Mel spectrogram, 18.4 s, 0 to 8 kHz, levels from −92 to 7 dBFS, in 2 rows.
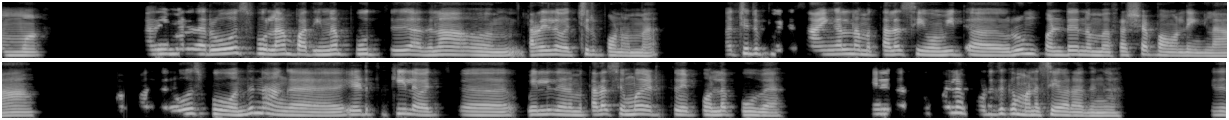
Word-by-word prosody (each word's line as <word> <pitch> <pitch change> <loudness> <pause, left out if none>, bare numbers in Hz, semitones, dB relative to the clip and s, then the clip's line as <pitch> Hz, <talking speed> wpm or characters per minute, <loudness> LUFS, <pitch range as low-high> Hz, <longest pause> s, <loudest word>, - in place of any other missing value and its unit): ஆமா. 175 -1 +1 0.9
அதே 235 +1 +1
மாரி 245 +1 -3
இந்த 235 - +3
ரோஸ் 275 +3 +3
பூவல்லாம் 235 -1 +3
பாத்தீங்கன்னா, 215 +2 +2
பூத்து 220 -2 -3
அதெல்லாம் 205 +2 +2 0.5
தலையில 210 +2 +3
வச்சுருப்போம் 190 -3 -2
நம்ம, 155 -1 0 0.6
வச்சுட்டு 255 +2 -1
போய்ட்டு 235 +3 -9
சாயங்காலம் 225 +2 +4
நம்ம 210 -3 0
தலை 210 +1 +4
சீவோம் 190 -3 +2
வீட் 200 -1 -1 0.3
ரூம்க்கு 235 -2 0
வந்துட்டு 200 +2 +1
நம்ம 180 -2 +1
ஃப்ரெஷ் 190 +1 -1
அப் 200 -2 -4
ஆவோம் 170 -2 0
இல்லைங்களா? 150 -2 0 0.2
அப்ப 170 - -23 0.7
அந்த 190 - -14
ரோஸ் 255 +3 -1
பூ 240 - +1
வந்து 215 +9 0
நாங்க 205 -6 +2 0.5
எடுத்து 210 0 -4
கீழ 250 -2 +5
வச்சு 185 0 -4 0.2
அ 185 - +1 0.4
வெளியில 210 -1 +1
நம்ம 185 -1 -2
தல 230 +2 +2
சீவும் 220 -1 +1
போது 225 -2 +4
எடுத்து 205 +1 -1
வைப்போம்ல 200 0 0
பூவ, 185 -2 +1 0.9
எனக்கு 245 +5 -1
அந்த - - -28
குப்பையெல்லாம் 300 -1 -2
போடுறதுக்கு 240 +3 -2
மனசே 195 +1 +1
வராதுங்க. 155 -2 -1 0.8
இது 190 - -3
210 Hz, 165 wpm, -23 LUFS, 190-235 Hz, 0.9 s, கீழ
